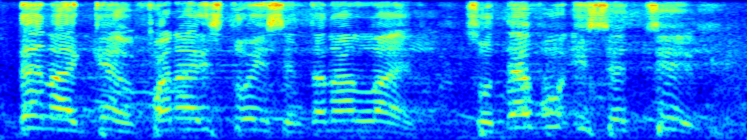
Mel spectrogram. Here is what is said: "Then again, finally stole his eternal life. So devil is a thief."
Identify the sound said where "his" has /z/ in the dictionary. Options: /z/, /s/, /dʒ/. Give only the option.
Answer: /s/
